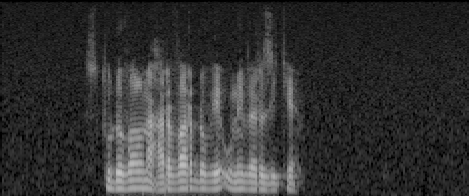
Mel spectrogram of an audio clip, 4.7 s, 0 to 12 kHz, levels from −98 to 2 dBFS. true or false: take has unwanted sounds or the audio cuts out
false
